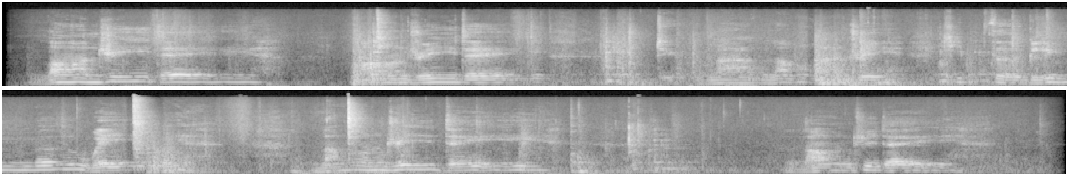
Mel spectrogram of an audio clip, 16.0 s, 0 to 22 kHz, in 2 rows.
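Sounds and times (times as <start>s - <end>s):
a cappella singing: 0.2s - 12.5s, 13.9s - 15.3s.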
